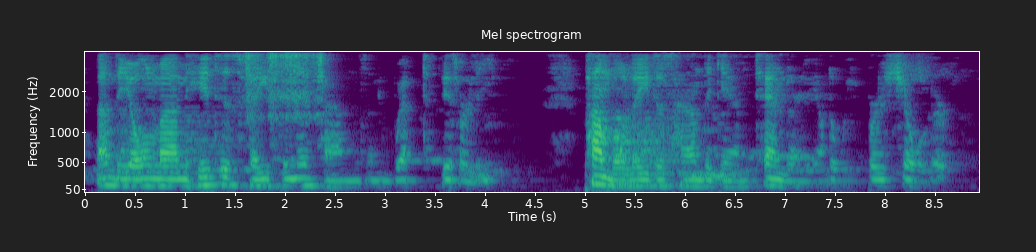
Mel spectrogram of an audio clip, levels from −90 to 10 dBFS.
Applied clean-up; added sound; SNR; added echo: classical method WPE with log-MMSE.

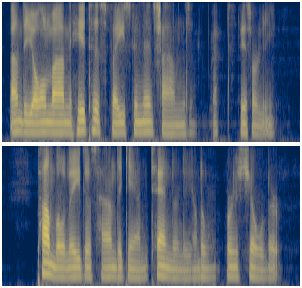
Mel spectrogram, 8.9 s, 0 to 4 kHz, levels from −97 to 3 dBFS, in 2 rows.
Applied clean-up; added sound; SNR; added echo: neural separator model SepFormer WHAMR!.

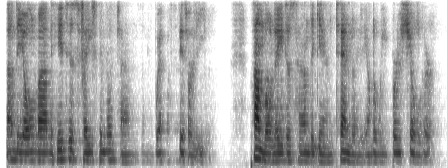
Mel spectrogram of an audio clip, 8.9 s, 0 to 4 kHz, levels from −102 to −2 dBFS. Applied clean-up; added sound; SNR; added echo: neural mask model DeepFilterNet 3.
